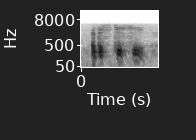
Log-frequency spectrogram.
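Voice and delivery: ordinary talk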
